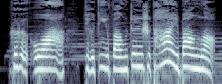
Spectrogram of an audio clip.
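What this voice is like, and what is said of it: Quiet, murmured voice. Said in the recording (Chinese): “小声的念叨了一遍”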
